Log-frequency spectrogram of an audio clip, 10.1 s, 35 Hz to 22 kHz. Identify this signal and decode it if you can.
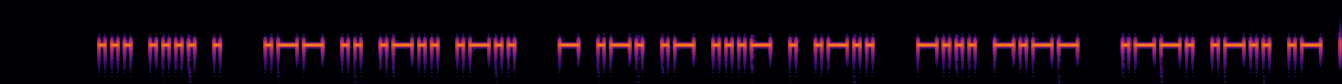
Morse code, heard as a keyed tone, about 25 wpm, 700 Hz. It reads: SHE WILL TRAVEL BY PLA
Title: Sentences from Top 1000 Words - Review Part 3 - 25wpm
